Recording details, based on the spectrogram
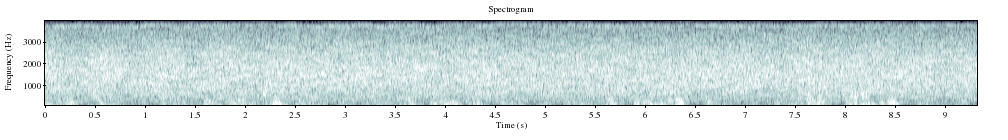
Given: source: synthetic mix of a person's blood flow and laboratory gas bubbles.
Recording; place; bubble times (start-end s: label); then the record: Doppler ultrasound of blood flow; precordium
7.60-7.84 s: bubbles
8.04-8.27 s: bubbles
From the record:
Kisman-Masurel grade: 113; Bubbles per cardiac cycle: 1 to 2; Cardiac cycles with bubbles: 1 to 10%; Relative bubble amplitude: loud (0.450 to 0.775); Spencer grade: 1 (occasional bubble signal discernible with the cardiac motion signal, with majority of cardiac periods free of bubbles); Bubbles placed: anywhere in the cardiac cycle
